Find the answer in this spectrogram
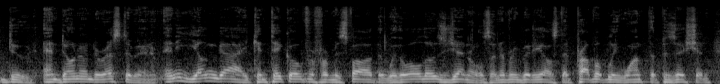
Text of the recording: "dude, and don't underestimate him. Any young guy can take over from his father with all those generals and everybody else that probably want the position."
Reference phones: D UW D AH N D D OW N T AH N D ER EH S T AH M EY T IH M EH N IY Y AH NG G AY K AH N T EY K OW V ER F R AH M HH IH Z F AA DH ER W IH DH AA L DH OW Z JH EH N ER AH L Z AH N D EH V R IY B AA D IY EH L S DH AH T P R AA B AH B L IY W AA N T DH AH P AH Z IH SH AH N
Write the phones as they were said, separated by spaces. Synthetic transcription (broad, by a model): D UW D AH N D D OW N T AH N D ER EH S T AH M EY T IH M EH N IY Y AH NG G AY K AH N T EY K OW V ER F R AH M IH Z F AA DH ER W IH DH AA L DH OW Z JH EH N ER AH L Z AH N EH V R IY B AA D IY EH L S DH AH T P R AA B AH B L IY W AA N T DH AH P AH Z IH SH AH N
